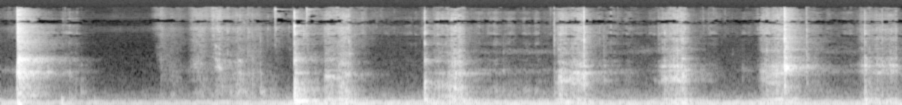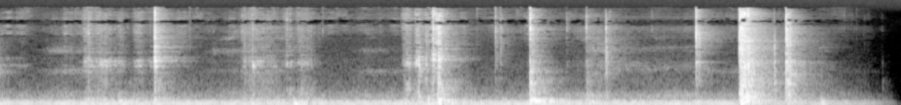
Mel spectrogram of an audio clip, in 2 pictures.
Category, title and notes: Sound effects > Objects / House appliances
OBJHsehld-Samsung Galaxy Smartphone, CU Can Opener, Manuel, Opening Can Nicholas Judy TDC
Opening a can with a manual can opener.
can, can-opener, foley, manual, open, Phone-recording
